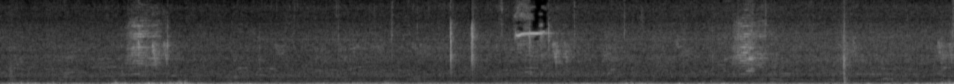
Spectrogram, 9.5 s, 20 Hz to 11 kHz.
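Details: V8 Monte Carlo idling steadily with a low rumble after valve lash adjustment; the earlier valvetrain tapping is gone, no ticking now, birds chirping outside. Car had arrived idling around 1300 rpm.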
